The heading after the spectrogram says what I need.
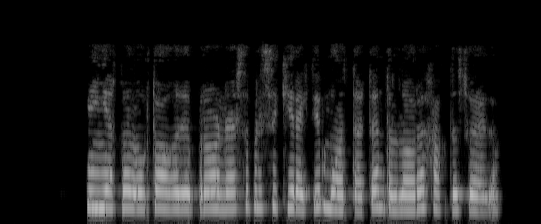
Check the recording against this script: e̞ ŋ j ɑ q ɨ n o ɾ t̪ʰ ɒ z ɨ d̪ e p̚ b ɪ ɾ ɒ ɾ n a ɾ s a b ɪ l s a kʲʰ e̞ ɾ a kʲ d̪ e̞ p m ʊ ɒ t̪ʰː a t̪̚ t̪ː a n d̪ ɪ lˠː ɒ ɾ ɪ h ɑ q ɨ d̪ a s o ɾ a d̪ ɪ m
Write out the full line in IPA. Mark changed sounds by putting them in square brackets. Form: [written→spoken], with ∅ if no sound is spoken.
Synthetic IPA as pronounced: e̞ ŋ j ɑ q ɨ n o ɾ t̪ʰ ɒ [z→ʁ] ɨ d̪ e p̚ b ɪ ɾ ɒ ɾ n a ɾ s a b ɪ l s a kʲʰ e̞ ɾ a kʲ d̪ e̞ p m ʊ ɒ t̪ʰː a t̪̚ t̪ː a n d̪ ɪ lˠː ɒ ɾ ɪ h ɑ q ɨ d̪ a s o ɾ a d̪ ɪ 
